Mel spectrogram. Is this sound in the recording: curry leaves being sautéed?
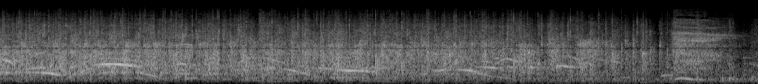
no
